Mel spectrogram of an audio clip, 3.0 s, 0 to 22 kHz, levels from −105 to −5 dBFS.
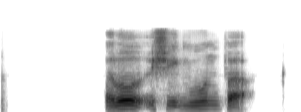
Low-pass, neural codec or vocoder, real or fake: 7.2 kHz; codec, 16 kHz, 1 kbps, X-Codec, HuBERT features, trained on LibriSpeech; fake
